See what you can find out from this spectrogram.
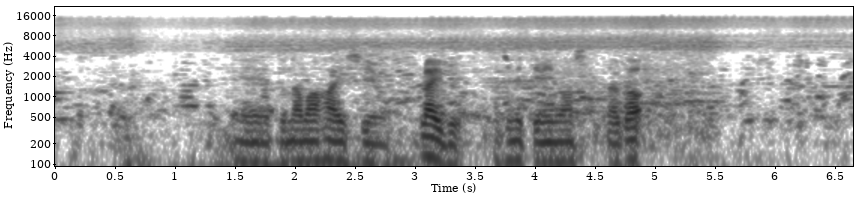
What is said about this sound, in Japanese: セミは泣いてるやら、いろんななんか、アナウンスが飛び交っていいるやら。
